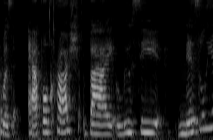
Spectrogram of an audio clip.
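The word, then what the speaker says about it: Knisley: Apple Crush by Lucy nisly I think is how you say it because it's a k n i s l e y nly and this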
